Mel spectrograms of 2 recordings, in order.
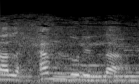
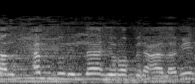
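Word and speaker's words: الحمد لله: আপনি পড়ছেন আলহামদুলিল্লাহ শব্দটা কি আলহামদুলিল্লাহ এই হা এর মাখরাজ কোথায় কন্ঠনালীর মাঝখান থেকে এখান থেকে আপনি উচ্চারণ করছেন আলহামদুলিল্লাহি রাব্বিল আলামিন অর্থ দাড়াচ্ছে সমস্ত প্রশংসা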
